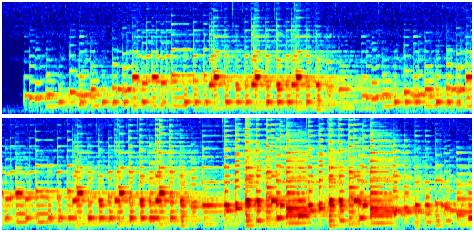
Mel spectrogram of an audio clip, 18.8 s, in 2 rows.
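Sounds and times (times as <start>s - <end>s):
piano sonata in A major allegretto: 0.0s - 18.7s.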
